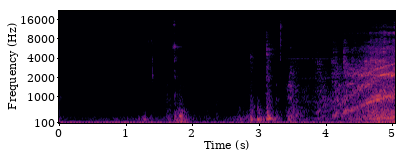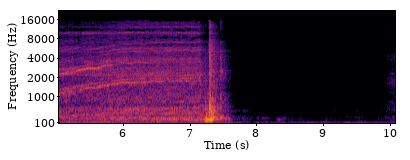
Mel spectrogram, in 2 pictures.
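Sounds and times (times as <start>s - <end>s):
electric motor whine: 3.9s - 7.3s.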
